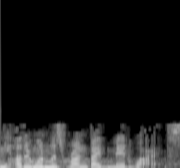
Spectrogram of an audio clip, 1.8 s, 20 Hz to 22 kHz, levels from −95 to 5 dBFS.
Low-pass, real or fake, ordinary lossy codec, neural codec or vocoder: 7.2 kHz; fake; MP3, 24 kbps; vocoder, 22.05 kHz, 80 mel bands, Vocos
